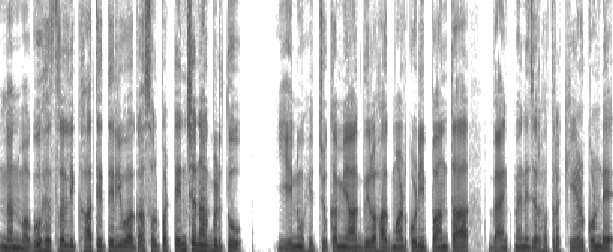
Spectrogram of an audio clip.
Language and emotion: Kannada, fearful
